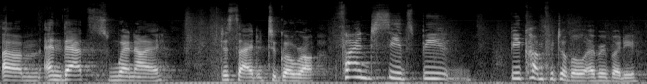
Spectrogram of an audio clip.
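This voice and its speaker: An older woman with a slightly rough voice gives an informal lecture, talking conversationally and putting questions to her audience. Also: mid-range voice, animated, unhurried. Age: 50s or older. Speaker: speaker giving a lecture on raw food.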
